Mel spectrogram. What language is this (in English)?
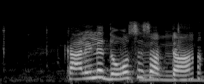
Tamil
